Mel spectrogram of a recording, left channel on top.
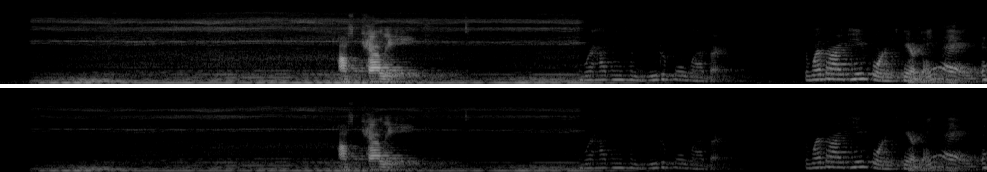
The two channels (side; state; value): right; quieter; 7.8 dB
